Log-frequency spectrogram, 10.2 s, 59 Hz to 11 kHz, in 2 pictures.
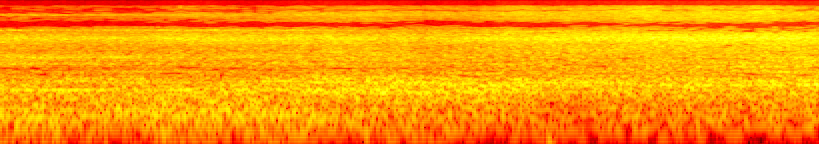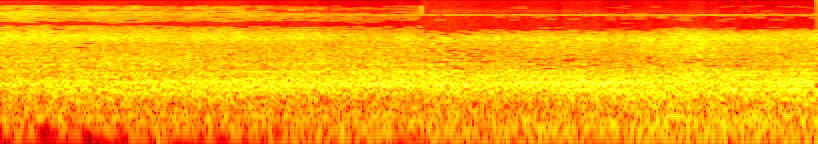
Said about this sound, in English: With eight powerful jet engines, the B-52 could fly at speeds of over 600 miles an hour and pack a formidable array of weapons, including air-launched missiles and atomic and hydrogen bombs.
